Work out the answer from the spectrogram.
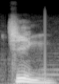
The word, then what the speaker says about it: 人: Jadi nama negara ya, polanya adalah ini nama negaranya diakhiri dengan jing ya. Tulisannya jin tapi bacanya jing ya.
